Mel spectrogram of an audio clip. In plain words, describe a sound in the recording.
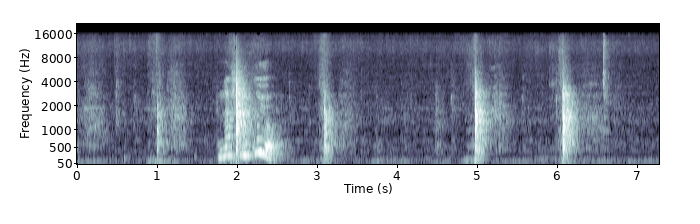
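A knife taps on a wooden chopping board.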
